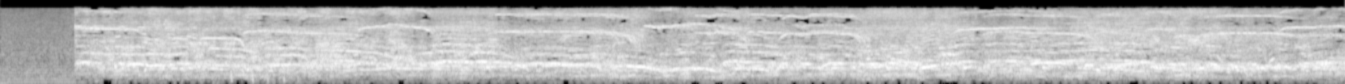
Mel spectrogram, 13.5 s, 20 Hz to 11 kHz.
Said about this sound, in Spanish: Con chiflada terminó el recorrido del alcalde Enrique Peñalosa por la carrera séptima durante el día sin carro en Bogotá. Desde la calle 24 hasta la alcaldía de la ciudad, decenas de ciudadanos criticaron algunas de sus políticas.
